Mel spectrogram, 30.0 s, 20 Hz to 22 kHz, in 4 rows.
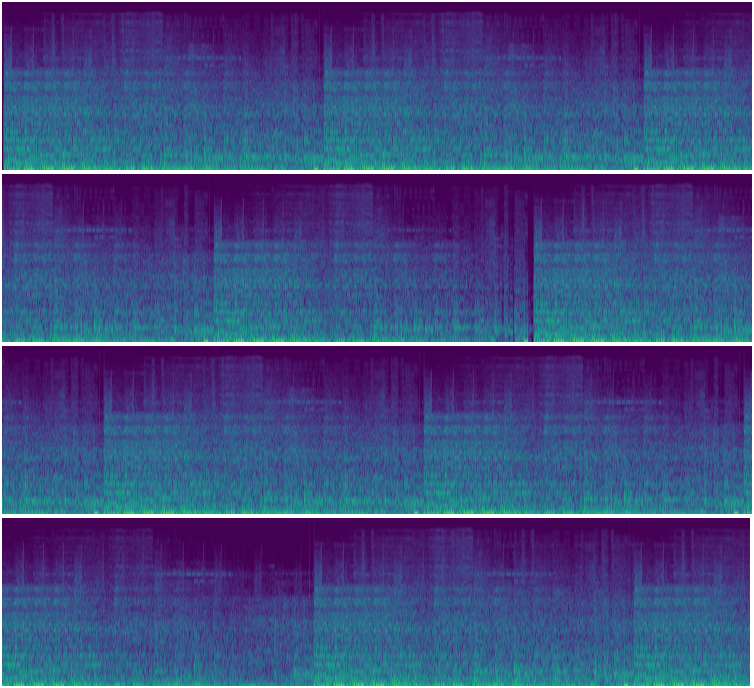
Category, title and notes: Music > Multiple instruments
Short Track #3637 (Industraumatic)
Cyberpunk, Ambient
